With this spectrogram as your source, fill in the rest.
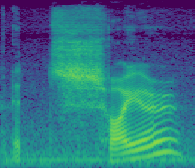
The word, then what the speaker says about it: choir: That's not that's totally differently spelled than it's pronounced. Yeah, it's like it's a CH, but they do it as a K sound.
